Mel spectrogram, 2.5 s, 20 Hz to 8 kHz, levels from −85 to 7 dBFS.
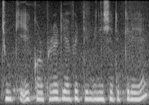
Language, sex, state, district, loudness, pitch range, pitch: Hindi, female, Meghalaya, West Garo Hills, -13 LUFS, 195-205 Hz, 200 Hz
